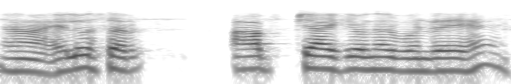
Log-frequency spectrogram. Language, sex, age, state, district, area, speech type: Urdu, male, 18-30, Uttar Pradesh, Siddharthnagar, rural, conversation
